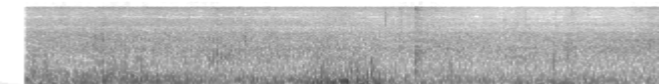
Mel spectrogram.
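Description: Steady wind gusting and buffeting the microphone on a burnt-forest stretch of the Appalachian Trail in Virginia, a continuous low rumble that swells briefly in the middle, with no talk.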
